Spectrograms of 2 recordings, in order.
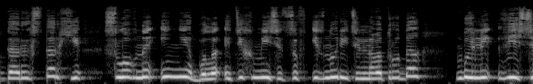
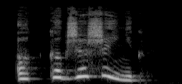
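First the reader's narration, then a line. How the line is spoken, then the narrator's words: Shy quiet whisper. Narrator (Russian): тихонько прошептала ему, стесняясь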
